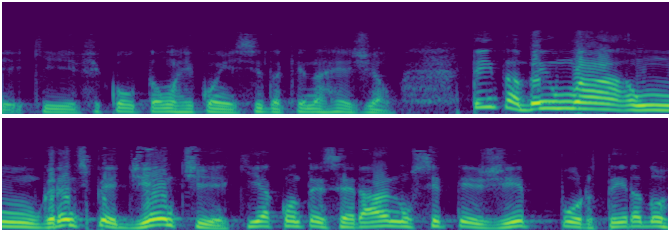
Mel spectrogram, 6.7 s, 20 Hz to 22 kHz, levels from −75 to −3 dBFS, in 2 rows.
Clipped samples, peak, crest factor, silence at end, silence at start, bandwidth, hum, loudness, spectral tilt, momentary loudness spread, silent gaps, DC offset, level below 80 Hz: under 0.1%; -8 dBFS; 12 dB; 0 s; 0 s; 7.8 kHz; none; -20 LUFS; -8.5 dB/octave; 11 LU; none; under 0.1%; -54 dBFS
